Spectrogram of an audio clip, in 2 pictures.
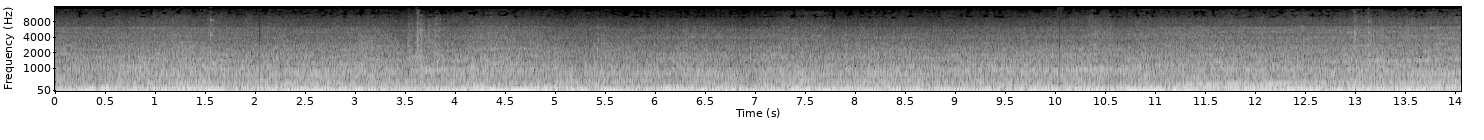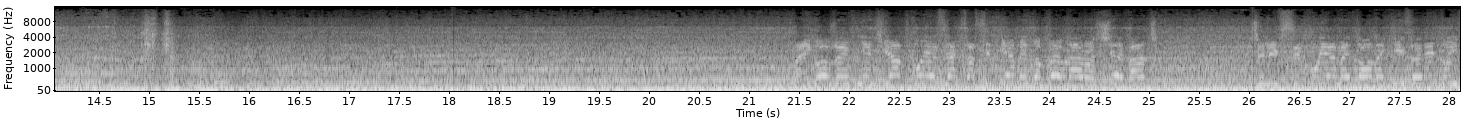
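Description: Tractor engine running steadily under load, heard from inside the cab as the tractor drives across the field. A faint whine rises slowly in pitch over the second half.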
